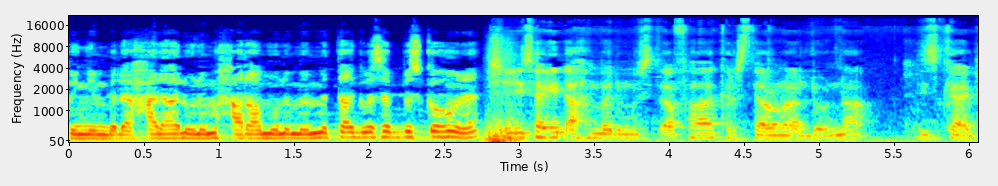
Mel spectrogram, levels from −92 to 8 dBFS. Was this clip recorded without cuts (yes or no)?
no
